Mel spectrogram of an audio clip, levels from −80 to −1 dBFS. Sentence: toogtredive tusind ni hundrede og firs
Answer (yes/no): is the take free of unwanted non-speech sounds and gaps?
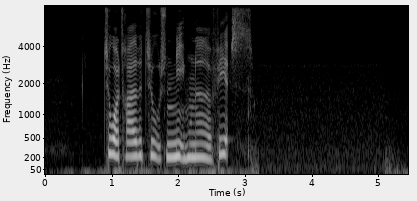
yes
